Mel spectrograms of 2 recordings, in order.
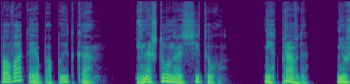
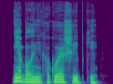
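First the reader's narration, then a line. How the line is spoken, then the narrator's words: Sharp. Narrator (Russian): резко произнес Станислав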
